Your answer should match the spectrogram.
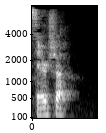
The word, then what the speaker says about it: Saoirse: Sawsy Rowan, I cannot pronounce her name correctly off the top of my head. – It's Saoirse. – Saoirse.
